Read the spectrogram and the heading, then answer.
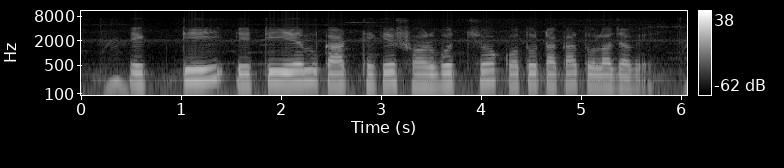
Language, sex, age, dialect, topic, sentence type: Bengali, male, 18-24, Rajbangshi, banking, question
